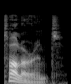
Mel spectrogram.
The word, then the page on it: tolerant: anglais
